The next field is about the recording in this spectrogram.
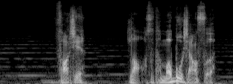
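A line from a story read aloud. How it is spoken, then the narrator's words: Stern, sharp. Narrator (Chinese): 我便厉声说道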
